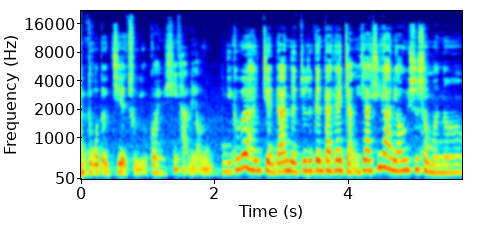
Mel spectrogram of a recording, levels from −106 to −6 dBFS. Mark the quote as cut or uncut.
cut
